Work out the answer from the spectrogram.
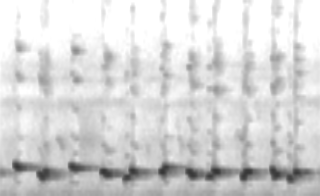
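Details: Midday-mode yellow-vented bulbul call, used as a lure. Quick bubbly whistled notes, some slurring down and some held level, tumble out about three times a second in a lively chatter.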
